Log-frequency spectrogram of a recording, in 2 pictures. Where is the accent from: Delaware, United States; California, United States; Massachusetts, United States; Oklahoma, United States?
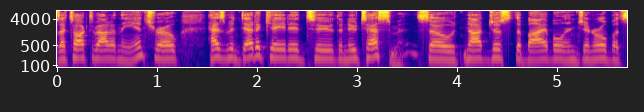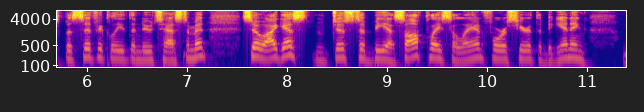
Oklahoma, United States; I grew up in Oklahoma, so people were at least culturally Christian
